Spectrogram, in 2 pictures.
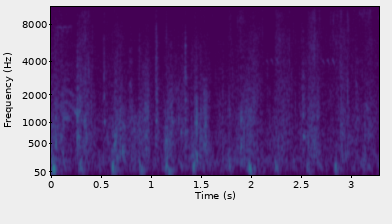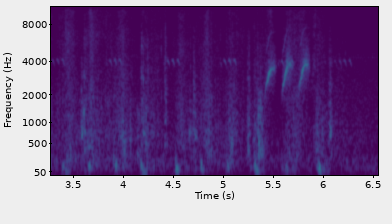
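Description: Horse hooves clip-clopping in the video game Red Dead Redemption 2, a steady walking rhythm of repeated hoof strikes at moderate distance, with a few brief higher chimes near the end.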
